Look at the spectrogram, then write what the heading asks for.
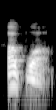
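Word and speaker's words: au revoir: a quick e sound like in the french word artwa it's spelled a u r e b o i r and you pronounce it so fast that you say or arvoir or it's like in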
